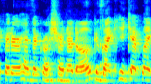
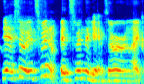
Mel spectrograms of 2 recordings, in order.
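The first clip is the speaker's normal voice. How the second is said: ordinary talk, nothing marked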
